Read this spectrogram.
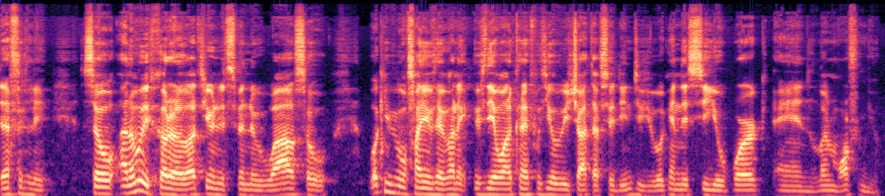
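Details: Adult male speaker; typical speech.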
